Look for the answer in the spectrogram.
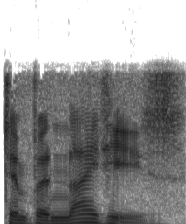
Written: tympanites

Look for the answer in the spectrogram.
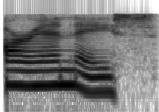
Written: RNase

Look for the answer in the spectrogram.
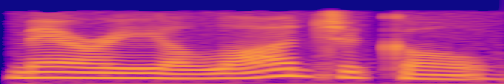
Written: Mariological

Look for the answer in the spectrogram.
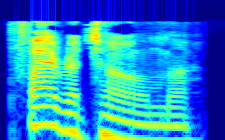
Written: thyrotome

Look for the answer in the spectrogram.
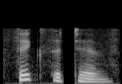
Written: fixative

